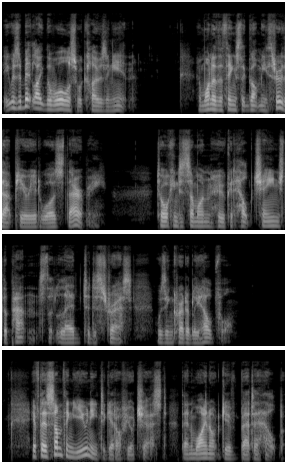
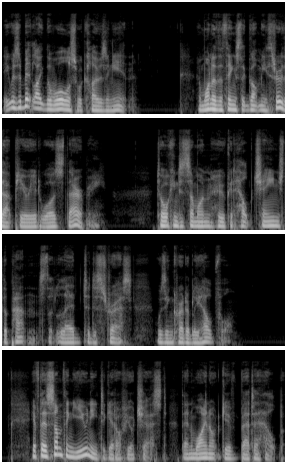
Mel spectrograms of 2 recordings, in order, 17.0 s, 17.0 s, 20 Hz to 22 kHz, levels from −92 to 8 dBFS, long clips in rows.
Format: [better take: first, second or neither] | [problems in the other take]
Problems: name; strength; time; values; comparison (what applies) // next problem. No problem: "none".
second | thin; very; fading below 600 Hz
